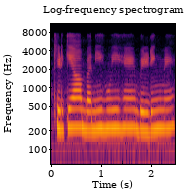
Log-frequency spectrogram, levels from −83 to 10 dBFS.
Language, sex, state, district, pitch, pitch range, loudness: Hindi, female, Madhya Pradesh, Bhopal, 220 Hz, 215-225 Hz, -15 LUFS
